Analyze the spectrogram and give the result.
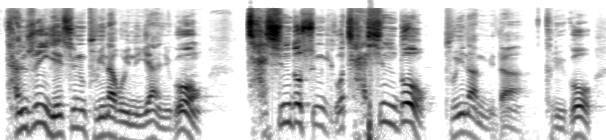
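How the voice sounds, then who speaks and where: A man's voice: mid-range voice, normal speed. A man preaching a sermon as pastor, putting questions to the congregation and acting out quoted speech. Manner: animated, asks the congregation questions and acts out quotes.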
